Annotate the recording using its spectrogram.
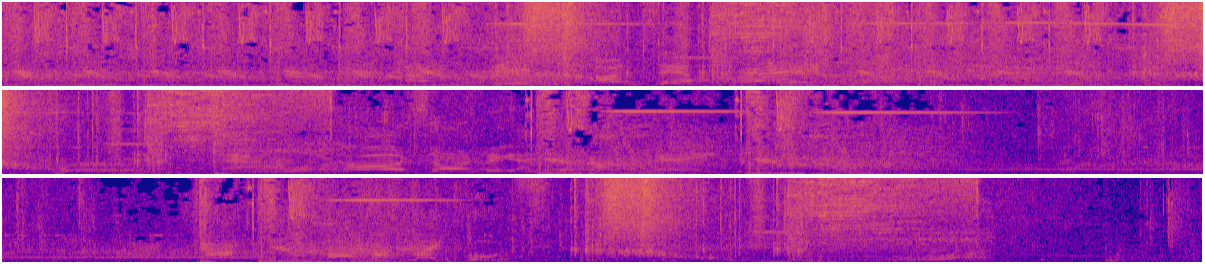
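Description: A ray gun fires with sharp electronic zaps.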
